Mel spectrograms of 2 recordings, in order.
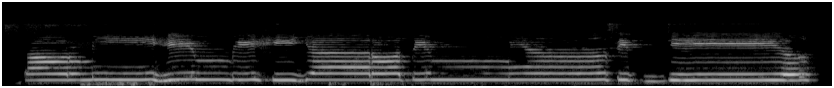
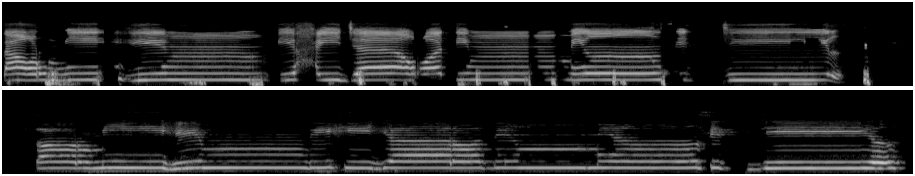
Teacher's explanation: Tahan mim sukun ketemu dengan baknya ikfa safawi.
